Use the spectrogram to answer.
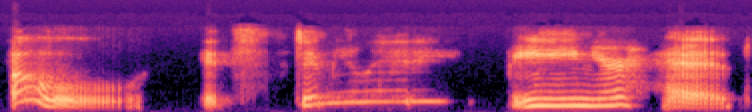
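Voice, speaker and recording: A woman's voice: high-pitched, wildly swooping pitch, slow pace, vocal fry, no room sound, full character voice. A woman voicing a sarcastic talking bird-hat that heckles everyone, over slightly dull video-call audio. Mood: snarky. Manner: snarky, wisecracking.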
